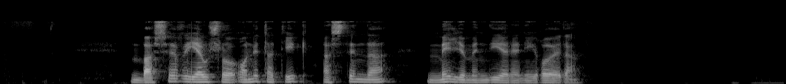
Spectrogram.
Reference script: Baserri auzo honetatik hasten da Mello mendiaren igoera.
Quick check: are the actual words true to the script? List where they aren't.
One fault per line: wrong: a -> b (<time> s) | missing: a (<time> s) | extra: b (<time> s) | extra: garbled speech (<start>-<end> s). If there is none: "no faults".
no faults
